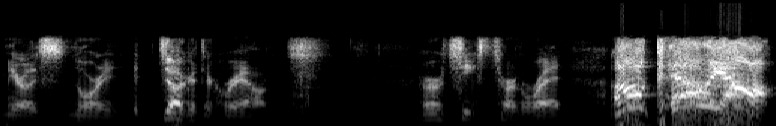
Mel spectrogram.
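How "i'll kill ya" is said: high, loud, slow screaming threat; furious shout. Acted. Applejack screaming vengeance at the dragon, furious. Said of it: "she shouted".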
